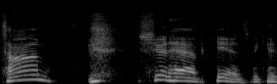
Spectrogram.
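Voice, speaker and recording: A man's fairly slow speech with very wide pitch swings, on a very clean recording with a silent background. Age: 60s. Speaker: tech reviewer and live streamer. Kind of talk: casual chat. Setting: live stream.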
